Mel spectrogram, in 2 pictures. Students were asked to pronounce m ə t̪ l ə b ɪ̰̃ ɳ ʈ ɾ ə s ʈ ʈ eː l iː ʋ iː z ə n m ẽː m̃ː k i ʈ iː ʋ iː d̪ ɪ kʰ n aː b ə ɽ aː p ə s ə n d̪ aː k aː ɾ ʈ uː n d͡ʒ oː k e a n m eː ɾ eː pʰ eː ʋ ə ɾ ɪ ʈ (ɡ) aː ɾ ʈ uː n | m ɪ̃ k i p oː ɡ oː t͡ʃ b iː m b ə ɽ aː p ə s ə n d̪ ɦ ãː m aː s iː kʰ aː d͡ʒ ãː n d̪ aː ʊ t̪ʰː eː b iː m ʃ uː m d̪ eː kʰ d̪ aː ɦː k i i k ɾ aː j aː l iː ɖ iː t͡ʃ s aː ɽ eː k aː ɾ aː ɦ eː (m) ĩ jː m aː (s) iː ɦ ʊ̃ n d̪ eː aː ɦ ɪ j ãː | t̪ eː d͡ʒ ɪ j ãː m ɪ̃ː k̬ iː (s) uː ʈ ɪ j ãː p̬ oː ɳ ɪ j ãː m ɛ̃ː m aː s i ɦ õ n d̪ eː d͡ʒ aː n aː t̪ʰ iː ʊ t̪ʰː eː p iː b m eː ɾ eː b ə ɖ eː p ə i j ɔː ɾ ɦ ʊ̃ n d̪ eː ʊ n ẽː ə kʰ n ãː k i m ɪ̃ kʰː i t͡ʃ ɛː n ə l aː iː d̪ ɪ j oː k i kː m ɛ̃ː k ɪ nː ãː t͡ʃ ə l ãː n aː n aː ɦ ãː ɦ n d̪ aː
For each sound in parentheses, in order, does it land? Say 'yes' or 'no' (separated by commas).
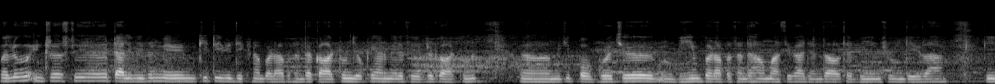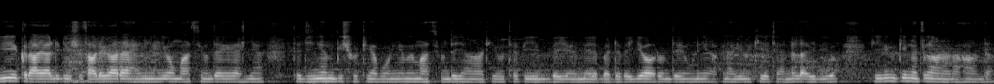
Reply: no, no, yes, no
